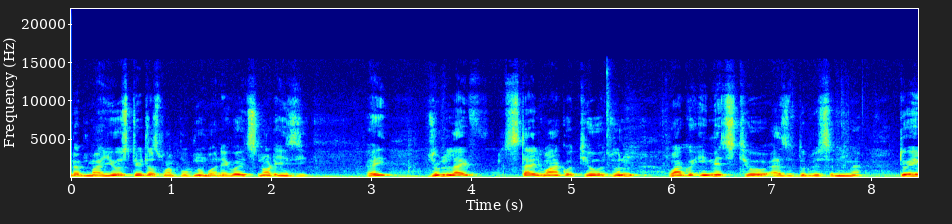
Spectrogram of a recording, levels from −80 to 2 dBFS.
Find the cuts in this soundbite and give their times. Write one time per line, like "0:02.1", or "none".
none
